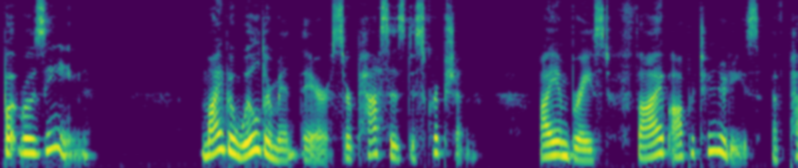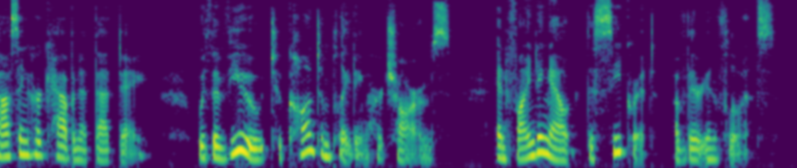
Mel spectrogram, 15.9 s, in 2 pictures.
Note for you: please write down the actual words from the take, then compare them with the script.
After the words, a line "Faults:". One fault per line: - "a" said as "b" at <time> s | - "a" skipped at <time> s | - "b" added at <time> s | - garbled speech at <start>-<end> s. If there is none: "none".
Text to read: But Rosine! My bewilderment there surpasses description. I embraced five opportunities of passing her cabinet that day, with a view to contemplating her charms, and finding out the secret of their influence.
But Rosine! My bewilderment there surpasses description. I embraced five opportunities of passing her cabinet that day, with a view to contemplating her charms, and finding out the secret of their influence.
Faults:
none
